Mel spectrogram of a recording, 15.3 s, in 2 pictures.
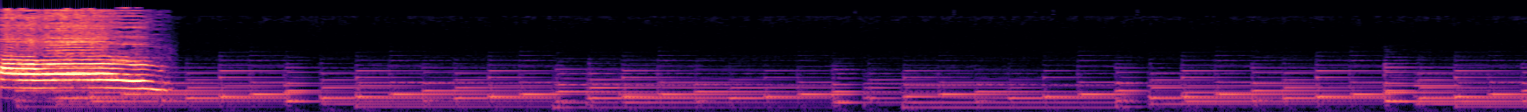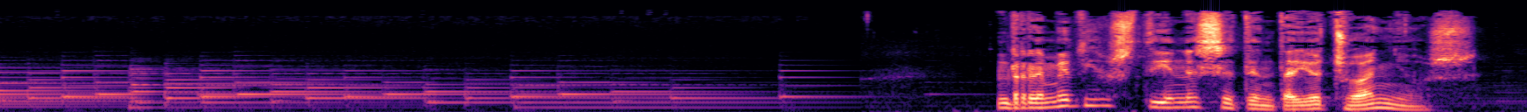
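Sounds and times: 
cat meowing: 0:00.0 - 0:00.9
speech: 0:12.7 - 0:15.2.

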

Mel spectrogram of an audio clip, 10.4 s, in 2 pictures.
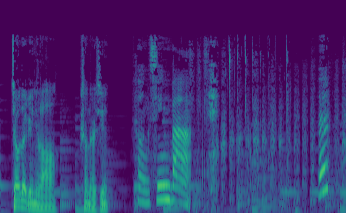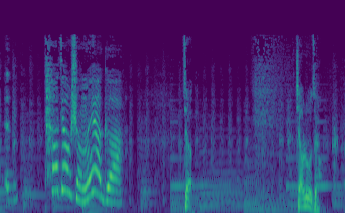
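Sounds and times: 
speech: 0:00.2 - 0:03.4, 0:04.9 - 0:08.3, 0:09.6 - 0:10.1
dog panting on a leash: 0:02.3 - 0:10.3.

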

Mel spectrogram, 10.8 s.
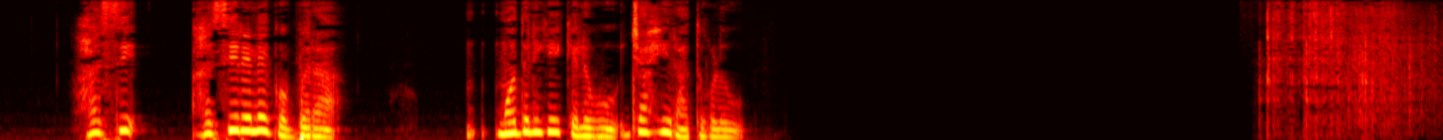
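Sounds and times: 
speech: 0:00.6 - 0:02.6, 0:03.7 - 0:05.6
coins dropping and clinking: 0:09.3 - 0:10.8.

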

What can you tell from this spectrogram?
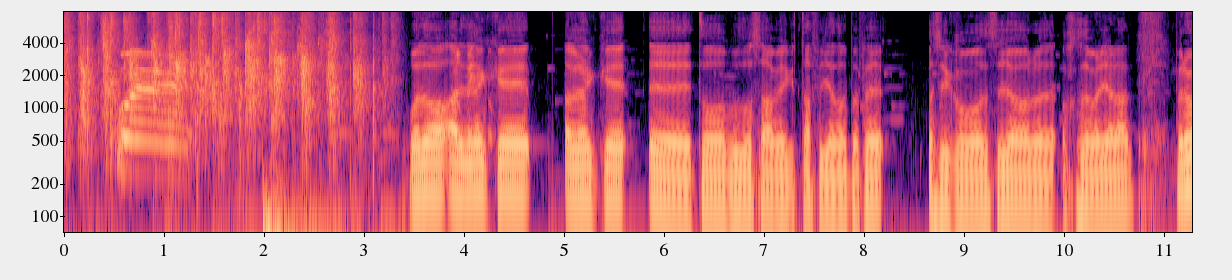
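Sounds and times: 
applause: 0:00.0 - 0:03.4
speech: 0:00.6 - 0:00.9, 0:03.4 - 0:11.2.

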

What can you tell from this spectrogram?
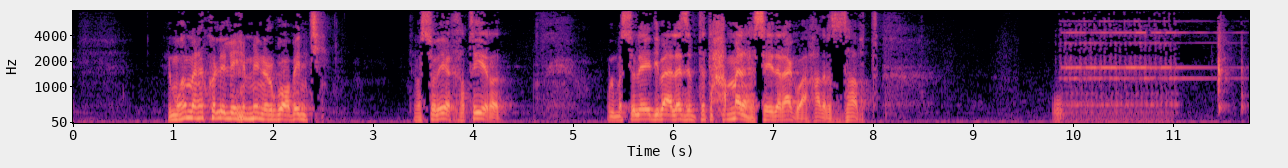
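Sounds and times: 
speech: 0:01.0 - 0:02.7, 0:03.4 - 0:08.3, 0:09.8 - 0:10.0
telephone bell ringing: 0:09.8 - 0:11.7.

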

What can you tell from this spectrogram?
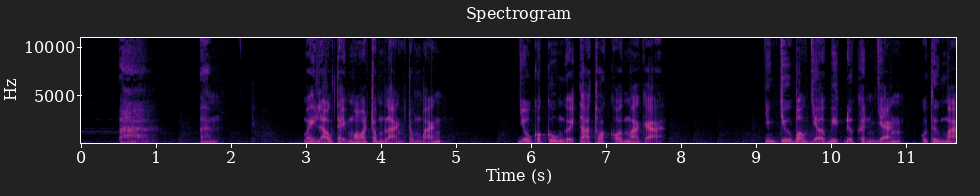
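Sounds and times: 
speech: 0:00.5 - 0:01.0, 0:03.0 - 0:04.9, 0:05.8 - 0:07.8, 0:09.1 - 0:11.6
person coughing: 0:00.5 - 0:01.9.

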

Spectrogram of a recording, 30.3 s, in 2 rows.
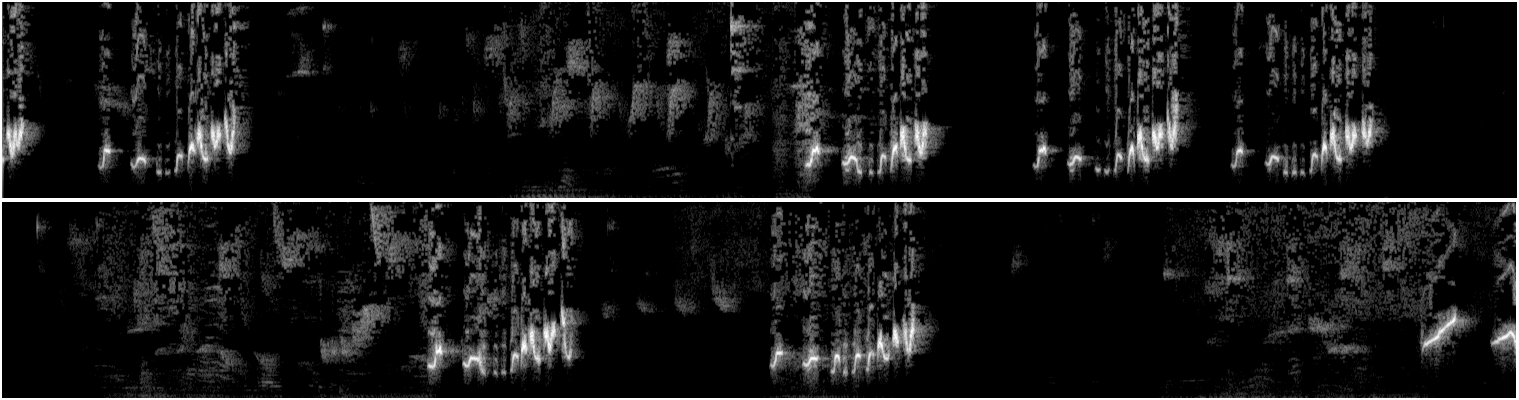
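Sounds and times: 
white-rumped shama whistling song: 0:00.0 - 0:02.5, 0:07.1 - 0:09.5, 0:10.3 - 0:13.9, 0:18.4 - 0:21.0, 0:22.3 - 0:24.5, 0:28.3 - 0:30.2.

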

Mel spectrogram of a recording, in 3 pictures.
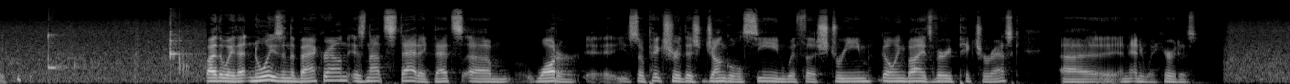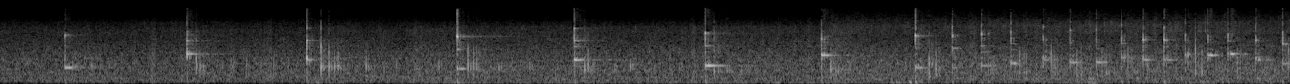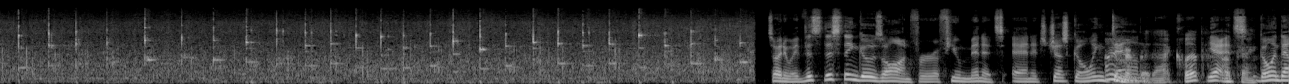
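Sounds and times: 
wooden ball pinging down little stands: 0:00.4 - 0:00.9, 0:01.6 - 0:02.1, 0:13.5 - 0:14.0, 0:14.7 - 0:15.3, 0:15.9 - 0:33.4
speech: 0:02.0 - 0:12.5, 0:33.5 - 0:38.6.

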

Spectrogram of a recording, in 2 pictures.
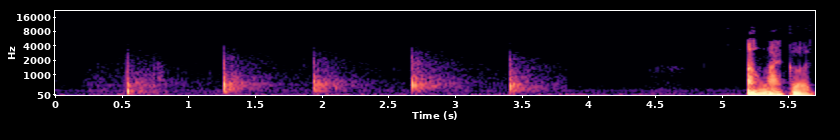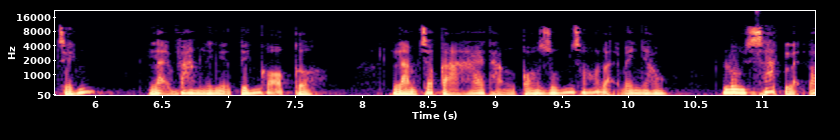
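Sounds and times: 
footsteps on a wooden floor: 0:00.3 - 0:03.8
speech: 0:05.5 - 0:11.3.

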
